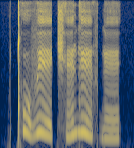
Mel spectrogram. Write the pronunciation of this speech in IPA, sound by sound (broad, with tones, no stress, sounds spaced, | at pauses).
ǃʰ o˥˩ v eː˥˩ t͡ʃʰ ẽ˩˥ d ẽː˥˩ f ɠ ẽ˩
